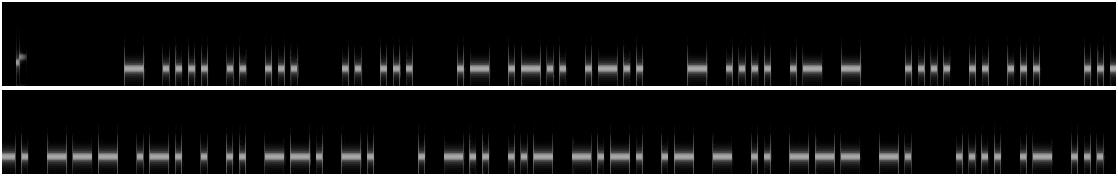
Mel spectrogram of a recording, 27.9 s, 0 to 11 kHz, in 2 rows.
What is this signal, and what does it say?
Morse code, heard as a keyed tone, about 14 wpm, 700 Hz. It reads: THIS IS ALL THAT HIS FOREIGN EDUCATION HAS
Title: Sentences from Top 1400 Words 15wpm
